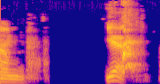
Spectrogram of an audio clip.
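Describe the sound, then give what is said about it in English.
A female dog with a condition that keeps her from barking well gives two strained, hoarse barks, separated by a short silence. Each bark is drawn-out and wavering rather than sharp, and moderately loud. “This poor dog has got a condition so that she can't bark well.”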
